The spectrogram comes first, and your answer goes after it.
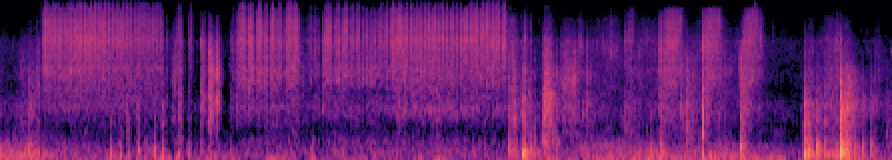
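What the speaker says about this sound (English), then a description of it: "But we're gonna keep on sanding here, get this edge done, get this little nook done, and block this" Close-up sanding of a fiberglass dirt bike side panel, a steady scratchy rubbing that runs continuously, then breaks into short separate strokes near the end.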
